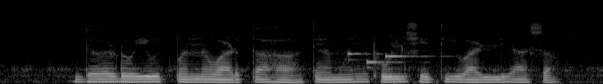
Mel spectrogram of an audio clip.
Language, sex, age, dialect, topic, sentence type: Marathi, male, 18-24, Southern Konkan, agriculture, statement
